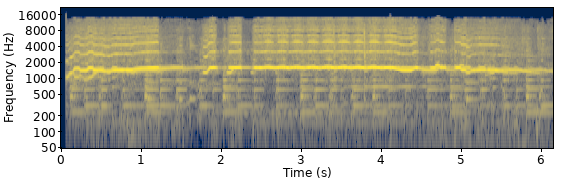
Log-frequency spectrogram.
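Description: Background music with a high, flute-like melody that holds one long note through the middle, over a repeating lower accompaniment.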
